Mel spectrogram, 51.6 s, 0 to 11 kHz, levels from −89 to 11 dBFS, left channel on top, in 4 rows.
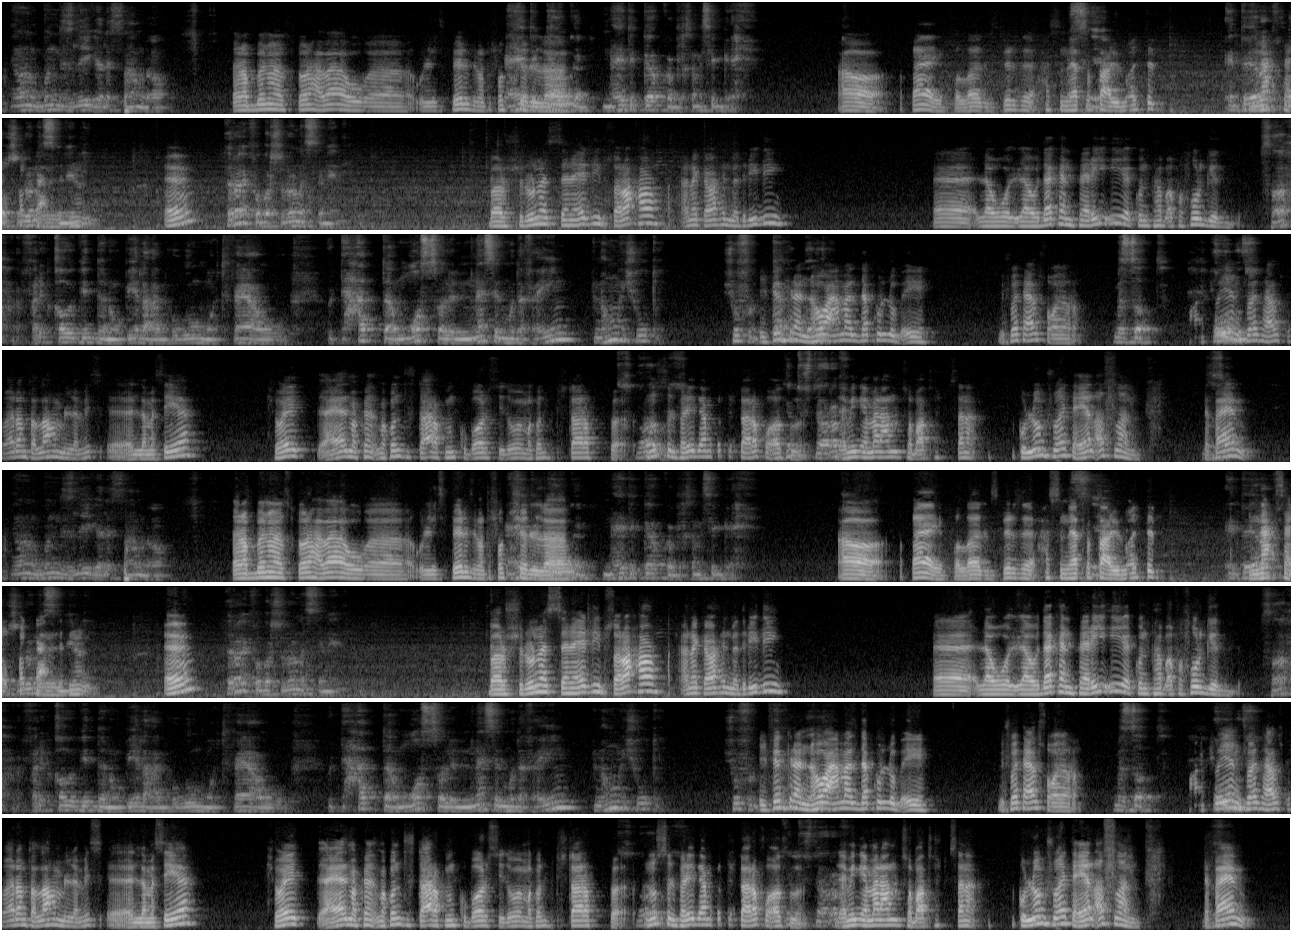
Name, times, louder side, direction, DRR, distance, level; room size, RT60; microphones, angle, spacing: voice 1, 0.1-1.7 5.0-7.5 10.6-11.1 12.2-13.8 15.1-16.4 25.5-32.4 33.0-34.1 36.9-37.4 37.7-38.3 44.8-45.4 46.5-47.1 50.7-51.0, left 2 dB, 45° left, 2.0 m, -35 dB
voice 2, 2.3-5.7 8.4-8.8 9.1-11.6 12.5-12.9 13.2-13.8 14.5-14.9 17.8-20.7 22.2-25.2 33.5-35.0 35.8-36.6 37.7-40.6 41.4-46.7 47.0-48.0 48.2-48.4 48.9-50.3 50.7-51.2, right 6 dB, 90° right, 0.4 m, -24 dB
sound 1, 9.3-20.3, left 1 dB, 30° left, 2.6 m, -51 dB
11.0 x 5.6 x 3.9 m
head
